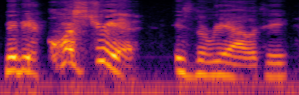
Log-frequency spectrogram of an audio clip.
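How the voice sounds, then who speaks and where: A man's voice: on the high side, sing-song, moderate pace, darkish tone, no room sound. A man voicing an eccentric, smug old man with a theatrical, rambling manner in a story read aloud. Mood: smug, musing. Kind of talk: fan fiction read aloud in character.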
